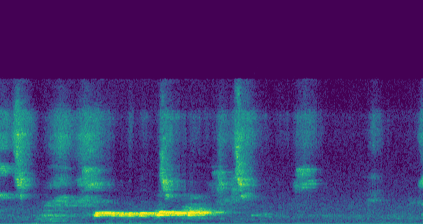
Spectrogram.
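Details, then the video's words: Zebra dove, perkutut, manggung song: a single rolling trilled phrase lasting about a second, surrounded by soft clicks and quiet background. "Zebra Dove | Perkutut manggung"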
